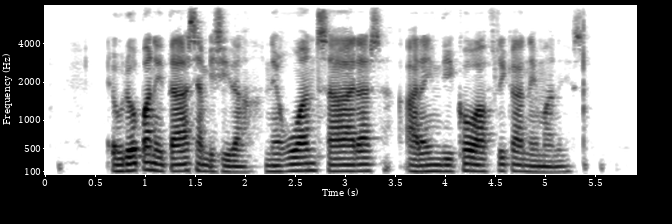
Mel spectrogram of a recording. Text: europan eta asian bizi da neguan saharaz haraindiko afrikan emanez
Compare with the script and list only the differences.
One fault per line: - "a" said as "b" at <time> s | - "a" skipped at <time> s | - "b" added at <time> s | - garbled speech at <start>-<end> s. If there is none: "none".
none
